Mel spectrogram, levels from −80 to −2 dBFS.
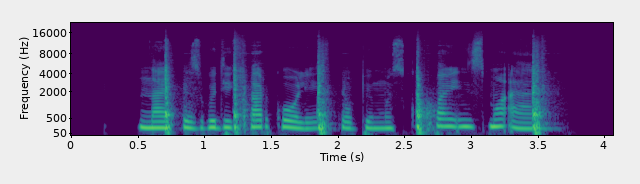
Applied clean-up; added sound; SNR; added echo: neural mask model RNNoise.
